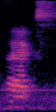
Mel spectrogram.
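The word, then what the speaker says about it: Acks: Axe. Axe? Like like a chopping axe? Or axe like act one, act two? A C K S, but Oh. it's pronounced like A X E.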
